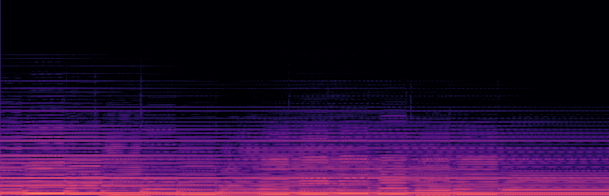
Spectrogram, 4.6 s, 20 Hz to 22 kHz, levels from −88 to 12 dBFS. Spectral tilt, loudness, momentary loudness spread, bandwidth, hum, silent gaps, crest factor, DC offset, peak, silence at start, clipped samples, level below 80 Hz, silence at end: -4 dB/octave; -25 LUFS; 8 LU; 10.5 kHz; none; none; 14 dB; under 0.1%; -10 dBFS; 0 s; under 0.1%; -66 dBFS; 0 s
